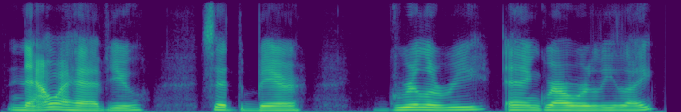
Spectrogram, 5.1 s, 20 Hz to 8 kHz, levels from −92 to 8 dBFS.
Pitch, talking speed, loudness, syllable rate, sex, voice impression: 175 Hz, 130 wpm, -17 LUFS, 3.9 syllables/s, female, feminine, adult-like, slightly halting, unique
